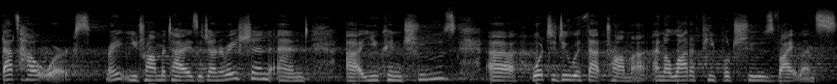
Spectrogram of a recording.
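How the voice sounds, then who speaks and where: Amid noticeable background noise and audible room echo, a woman speaks with fairly even intonation. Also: medium pitch for a woman, moderate pace. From US, immigrated from Iran at nine. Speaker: law professor and author. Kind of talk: panel discussion. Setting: stage with live audience.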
